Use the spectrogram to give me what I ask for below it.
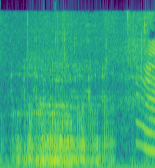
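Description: A horse whinnies near the end, a short high, wavering call that follows a dense, rumbling stretch of low noise.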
